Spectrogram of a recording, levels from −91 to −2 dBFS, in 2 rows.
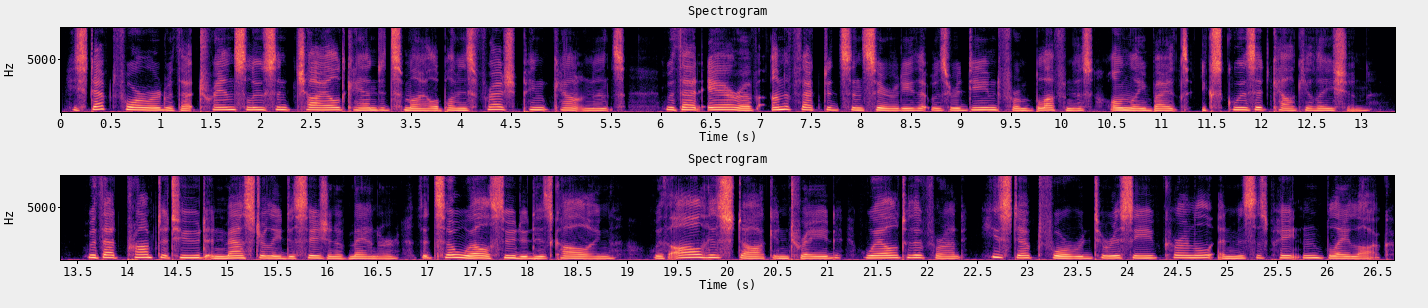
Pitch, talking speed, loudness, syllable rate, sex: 205 Hz, 140 wpm, -17 LUFS, 4.5 syllables/s, female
